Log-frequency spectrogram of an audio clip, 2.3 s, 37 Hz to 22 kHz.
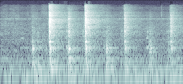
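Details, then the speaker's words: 2003 Honda Accord at about 1,049,000 miles, rear left arms with about 800,000 miles on them; the car pulled under braking. Sharp dry clicks, about three a second, as the worn rear suspension arm joint is rocked by hand, showing play. "you can see the play in it and the clicking sound. So it's really moving quite a bit."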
